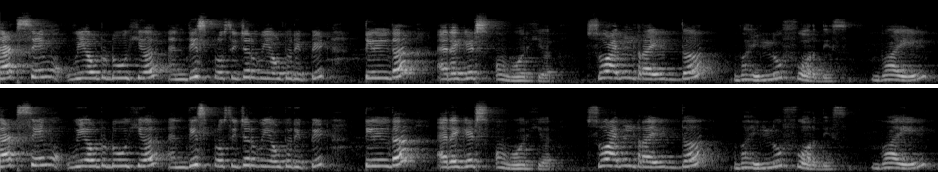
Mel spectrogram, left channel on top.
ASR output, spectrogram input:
same we have to do here, and this procedure we have to repeat till the array gets over here. So I will write the while loop for this. While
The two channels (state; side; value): normal; both; correlation 0.64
